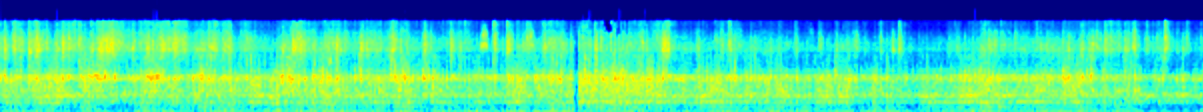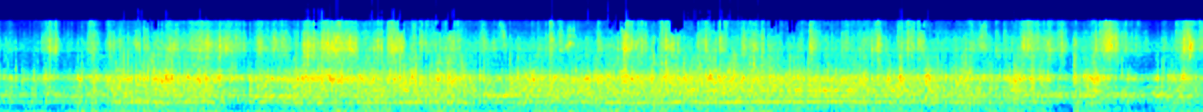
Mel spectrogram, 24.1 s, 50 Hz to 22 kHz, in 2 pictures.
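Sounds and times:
rally car engine running hard: 0.0s - 24.0s
stones ticking: 0.0s - 24.0s
tyre and gravel noise: 0.0s - 24.0s.

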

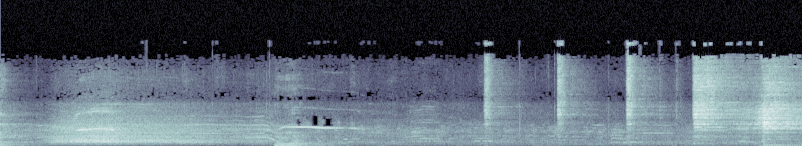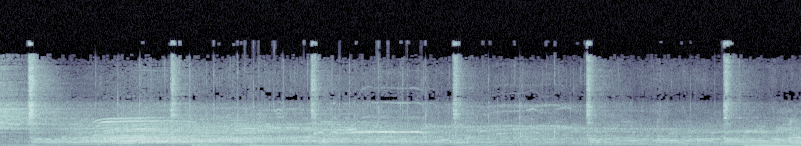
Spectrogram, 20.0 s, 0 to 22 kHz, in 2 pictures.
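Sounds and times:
crowd cheering and whistling: 0.3s - 6.4s, 7.0s - 20.0s
band playing long low notes: 8.7s - 20.0s.

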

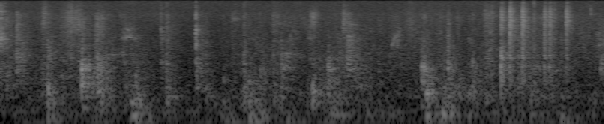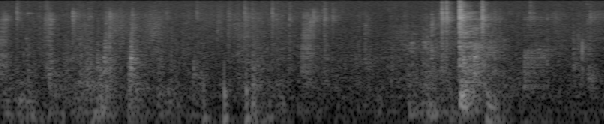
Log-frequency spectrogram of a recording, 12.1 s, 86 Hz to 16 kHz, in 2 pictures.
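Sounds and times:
slow footsteps on wooden floor: 0.4s - 9.2s
walking cane tapping on wood: 0.4s - 9.4s.

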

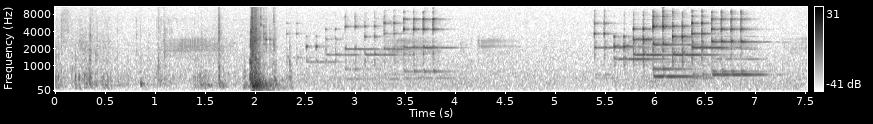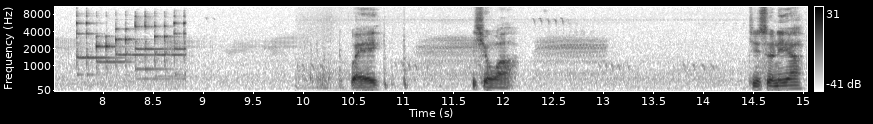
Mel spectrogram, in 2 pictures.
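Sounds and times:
sharp thunk: 2.0s - 2.3s
phone ringtone with chiming notes: 2.4s - 4.1s, 5.4s - 8.9s.

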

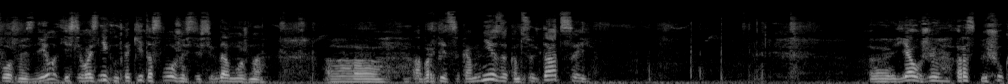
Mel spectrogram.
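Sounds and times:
footsteps on snow: 0.0s - 8.2s.

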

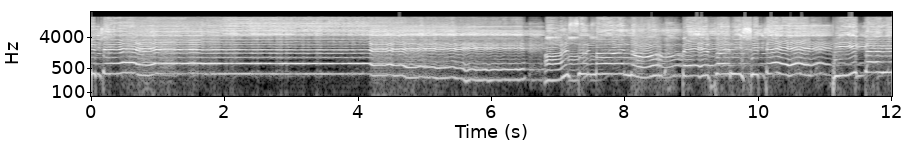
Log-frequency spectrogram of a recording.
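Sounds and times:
man singing solo: 0.0s - 12.0s.

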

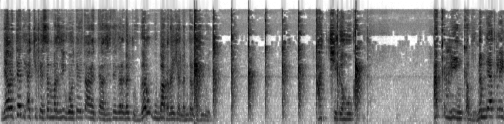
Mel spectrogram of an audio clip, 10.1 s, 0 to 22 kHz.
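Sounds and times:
sharp knocks: 3.9s - 7.4s.

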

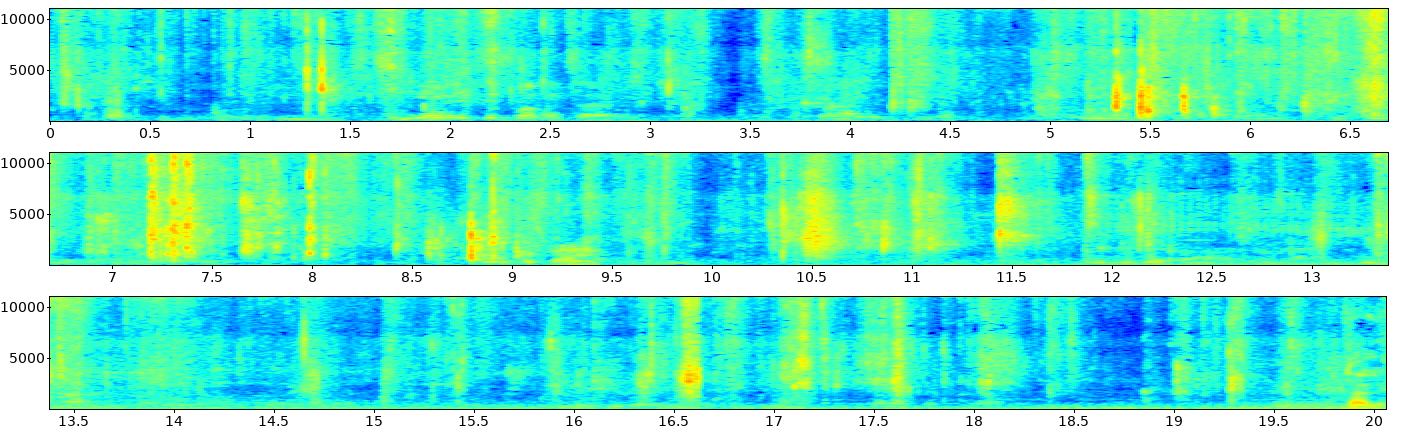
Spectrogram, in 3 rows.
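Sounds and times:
voices talking: 0.0s - 20.0s.

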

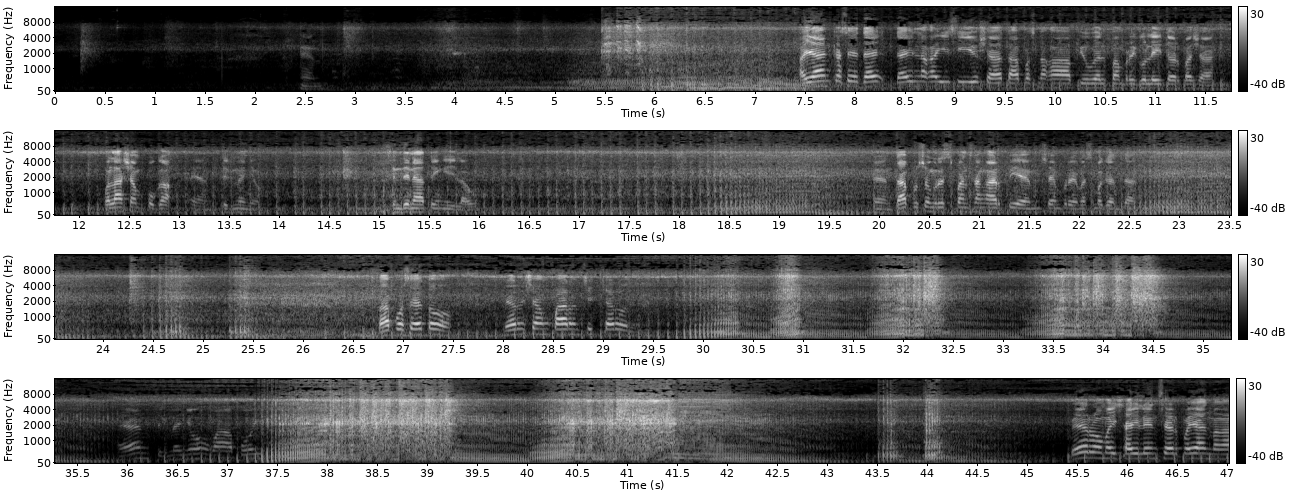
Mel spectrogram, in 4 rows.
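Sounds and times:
motorcycle engine starting and revving: 3.1s - 47.0s.

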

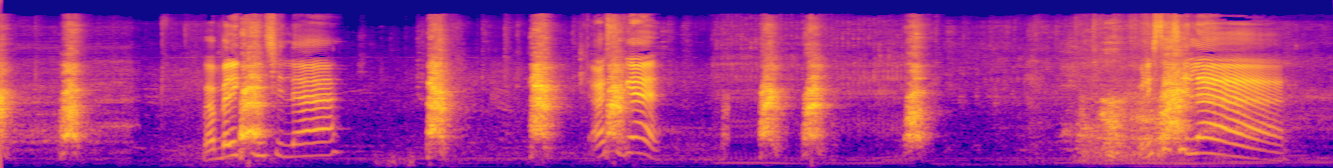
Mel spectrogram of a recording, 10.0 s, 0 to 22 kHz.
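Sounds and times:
dog barking: 0.0s - 0.8s, 1.8s - 2.1s, 3.2s - 4.8s, 5.7s - 7.1s, 8.0s - 9.0s.

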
